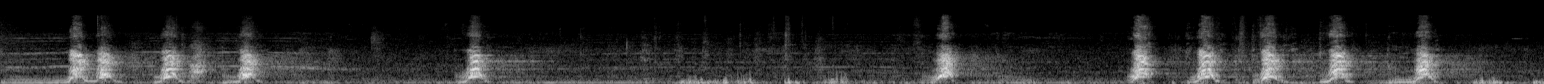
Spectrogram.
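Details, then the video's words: An angry German Shepherd barks in sharp, loud bursts, often in quick runs of two or three. "Angry German shepherd Dog barking"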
